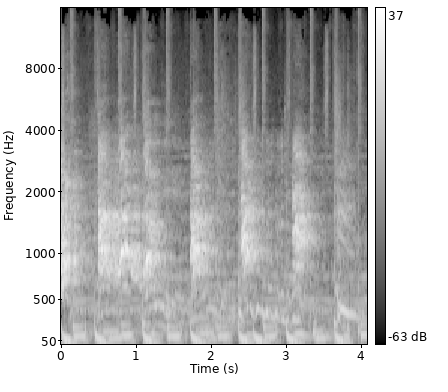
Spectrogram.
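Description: Small dogs barking in a rapid series of about nine short, high yips, excited and begging for food. Background music with a steady beat plays underneath.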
